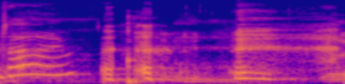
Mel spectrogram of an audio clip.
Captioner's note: laughs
